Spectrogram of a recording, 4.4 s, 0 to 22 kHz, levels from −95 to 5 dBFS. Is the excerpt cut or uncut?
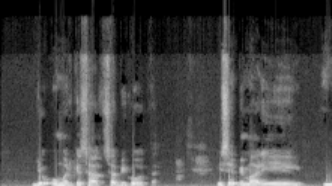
uncut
